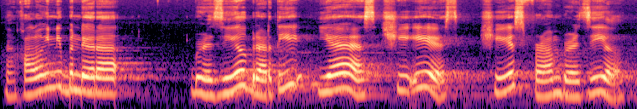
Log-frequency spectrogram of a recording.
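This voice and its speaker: A woman with an Indonesian accent teaching an English lesson, explaining slowly and patiently and switching between languages. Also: on the high side, dark tone, in a large hall. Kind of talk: bilingual classroom lesson.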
